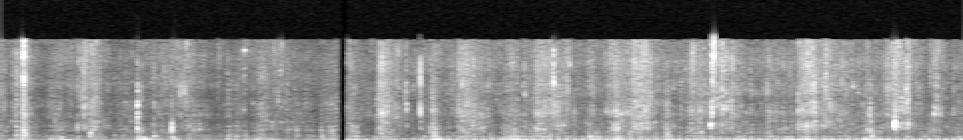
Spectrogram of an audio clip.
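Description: Scattered low thuds of footsteps on a floating plastic pier, then, after a short break in the sound about two seconds in, a boat engine running steadily at a low pitch, with more thuds over it.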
